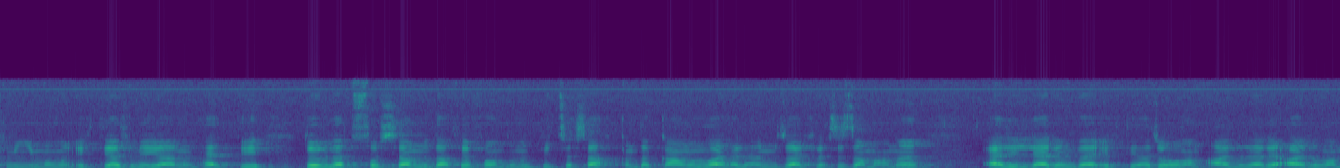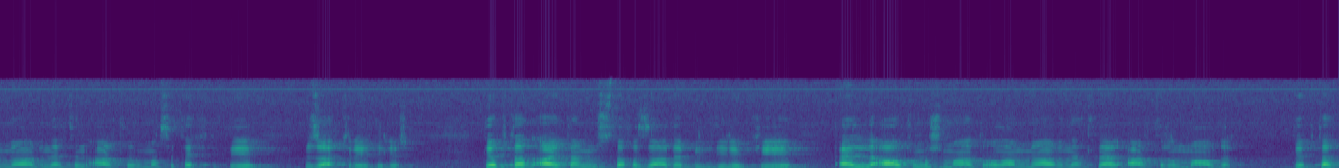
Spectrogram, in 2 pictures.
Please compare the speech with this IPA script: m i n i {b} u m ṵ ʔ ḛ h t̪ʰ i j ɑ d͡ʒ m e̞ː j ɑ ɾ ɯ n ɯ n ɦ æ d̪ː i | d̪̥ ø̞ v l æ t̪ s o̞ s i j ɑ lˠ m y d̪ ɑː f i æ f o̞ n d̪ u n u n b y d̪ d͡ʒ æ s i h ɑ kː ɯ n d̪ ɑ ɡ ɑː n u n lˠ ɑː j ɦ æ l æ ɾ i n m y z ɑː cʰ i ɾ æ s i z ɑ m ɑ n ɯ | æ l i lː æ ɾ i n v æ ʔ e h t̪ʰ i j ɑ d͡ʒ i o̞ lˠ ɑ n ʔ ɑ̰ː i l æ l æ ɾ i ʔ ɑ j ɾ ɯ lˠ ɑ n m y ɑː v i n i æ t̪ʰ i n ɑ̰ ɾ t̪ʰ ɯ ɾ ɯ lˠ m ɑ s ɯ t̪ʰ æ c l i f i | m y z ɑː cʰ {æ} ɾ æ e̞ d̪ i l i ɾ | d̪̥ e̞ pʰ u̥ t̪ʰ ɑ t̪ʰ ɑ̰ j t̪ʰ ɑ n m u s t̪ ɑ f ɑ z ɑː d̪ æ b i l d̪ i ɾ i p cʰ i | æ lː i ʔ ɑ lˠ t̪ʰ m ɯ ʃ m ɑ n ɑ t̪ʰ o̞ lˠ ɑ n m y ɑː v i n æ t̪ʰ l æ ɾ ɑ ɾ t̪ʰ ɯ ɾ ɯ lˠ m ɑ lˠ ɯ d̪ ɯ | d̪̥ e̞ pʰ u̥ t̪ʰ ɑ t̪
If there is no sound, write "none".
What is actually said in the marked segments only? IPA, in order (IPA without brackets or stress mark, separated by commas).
m, i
